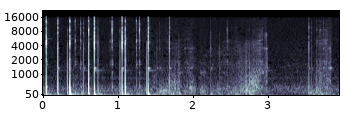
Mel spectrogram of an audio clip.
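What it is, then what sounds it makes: Metal microphone body, tapped and scratched. Long acrylic nails rapidly tap and scratch along the hollow metal casings of two identical slim cylindrical t.bone condenser microphones held upright. Sharp, bright, dry clicks come in a quick burst at first, then give way to a softer, rustling scrape that fades near the end, with a few light taps returning at the close.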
